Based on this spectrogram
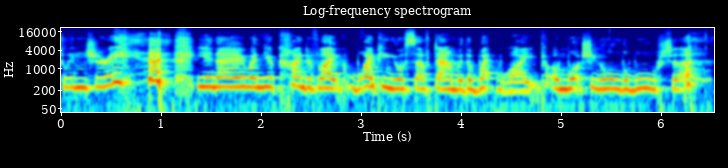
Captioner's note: laughing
